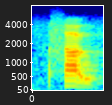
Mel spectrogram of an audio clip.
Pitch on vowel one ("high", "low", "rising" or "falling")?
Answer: falling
